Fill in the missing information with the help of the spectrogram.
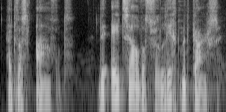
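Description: A man reads a children's story aloud with a husky, breathy voice. His delivery is animated, rising and falling widely as he tells the tale. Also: low voice, a little slow. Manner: expressive, animated reading.

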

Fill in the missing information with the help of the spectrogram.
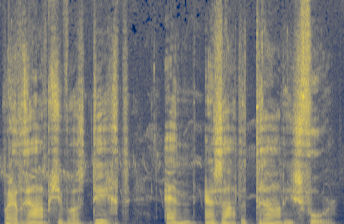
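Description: A man reads a children's story aloud, his pitch rising and falling with great animation. His voice is husky and breathy, with an expressive, storytelling lilt. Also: unhurried. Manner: lively, expressive reading.

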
